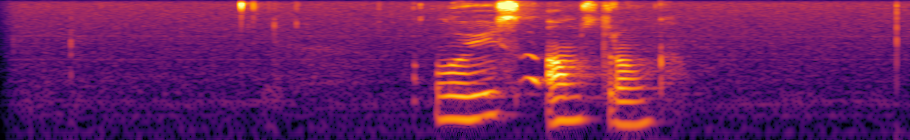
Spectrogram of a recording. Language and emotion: Russian, neutral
